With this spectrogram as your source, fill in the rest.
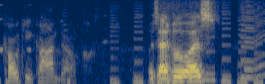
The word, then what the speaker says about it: Koji Kondo: Is that how it pronounces his name? No, it's Koji Kondo.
